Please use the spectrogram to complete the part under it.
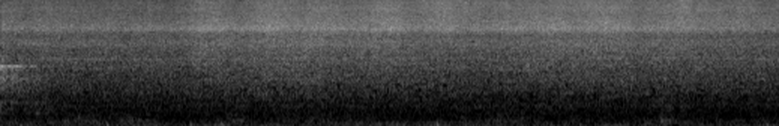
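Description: A loud, steady hiss of tomato puree sizzling in hot oil, continuous and close, with no talking.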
